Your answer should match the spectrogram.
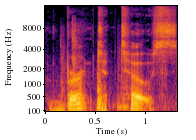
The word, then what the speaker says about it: BurntToasTJ: That is Burnt Toast. Now, there's a J on the end. The J is silent.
